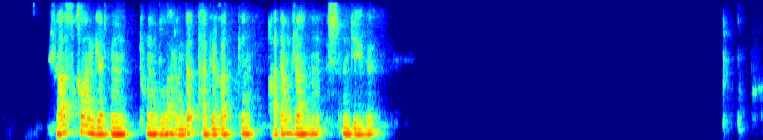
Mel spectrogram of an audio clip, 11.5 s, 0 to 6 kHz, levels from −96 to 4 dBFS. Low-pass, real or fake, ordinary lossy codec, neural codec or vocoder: 5.4 kHz; real; Opus, 16 kbps; none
